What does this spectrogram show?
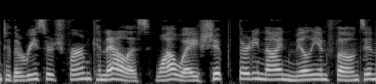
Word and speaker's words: Huawei: Huawei pronounced Huawei is already well known at home.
